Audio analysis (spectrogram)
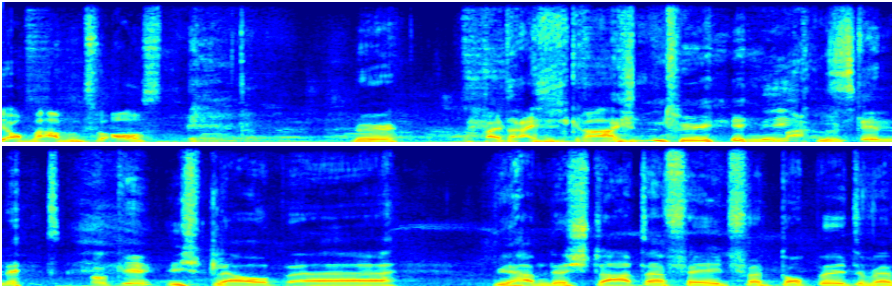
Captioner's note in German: gelächter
